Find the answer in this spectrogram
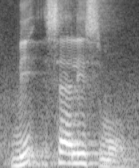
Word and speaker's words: بئس الاسم: Bagaimana cara membacanya? Bi'salismul fusuq.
